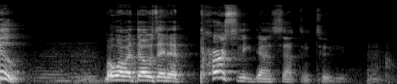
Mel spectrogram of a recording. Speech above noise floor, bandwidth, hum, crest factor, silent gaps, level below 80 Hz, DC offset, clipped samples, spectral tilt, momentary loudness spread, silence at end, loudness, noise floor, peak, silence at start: 25 dB; 17 kHz; none; 16 dB; none; -60 dBFS; under 0.1%; under 0.1%; -4.5 dB/octave; 23 LU; 0.2 s; -15 LUFS; -41 dBFS; 0 dBFS; 0 s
